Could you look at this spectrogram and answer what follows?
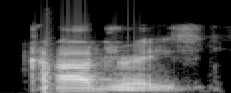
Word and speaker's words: cadres: how is that pronounced is it Carter's cadres thank you uh who gauging the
